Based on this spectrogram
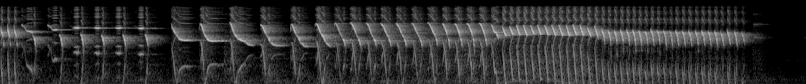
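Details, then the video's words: Rolling 'ngerol' song with sharp 'nembak' notes from a canary, used to provoke another canary: a string of quick falling chirps, speeding into a dense, continuous, high trill before stopping abruptly. "Pancing Emosi Kenari Anda Agar Cepat Ngerol Nembak Seperti Kicau Kenari Ini"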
